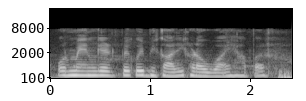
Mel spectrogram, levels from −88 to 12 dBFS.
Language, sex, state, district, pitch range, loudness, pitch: Hindi, female, Madhya Pradesh, Bhopal, 180-210 Hz, -13 LUFS, 200 Hz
